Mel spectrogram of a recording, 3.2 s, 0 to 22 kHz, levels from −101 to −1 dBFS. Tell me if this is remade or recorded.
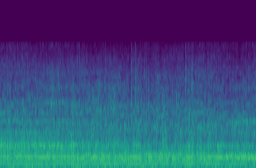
remade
